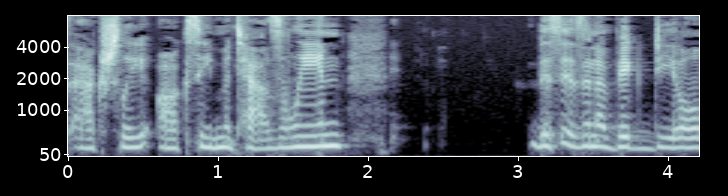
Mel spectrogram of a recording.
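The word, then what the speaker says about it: oxymetazoline: I mispronounced Afrin's a active ingredient. It's actually oxyetazzylene.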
